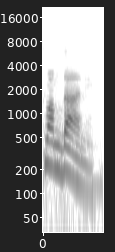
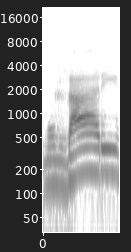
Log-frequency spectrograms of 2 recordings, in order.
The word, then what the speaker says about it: Mamdani: Fíjense, nadie sabe pronunciar mi apellido. Es Mamdani. Pero a cada rato me dicen Mumdari, Mumnari.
